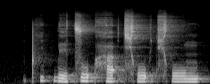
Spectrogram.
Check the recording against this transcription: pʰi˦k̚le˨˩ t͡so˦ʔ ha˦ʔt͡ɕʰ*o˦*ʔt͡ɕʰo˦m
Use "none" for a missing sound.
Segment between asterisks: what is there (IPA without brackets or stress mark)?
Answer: o˦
